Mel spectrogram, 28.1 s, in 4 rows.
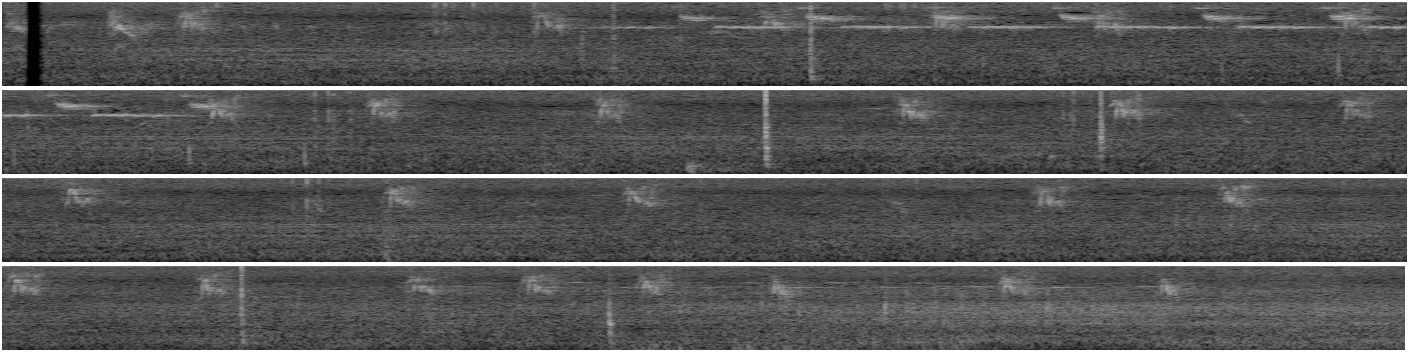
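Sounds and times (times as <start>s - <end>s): high thin songbird notes: 2.6s - 9.1s.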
